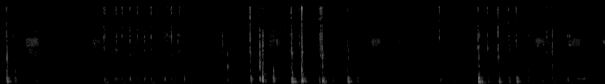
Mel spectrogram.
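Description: Computer keyboard typing: faint, quick keystroke clicks in irregular bursts.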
